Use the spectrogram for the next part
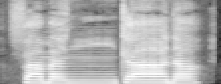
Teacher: کلمت فمن کے آخری میں نون ساکن ہے، پھر حرف الکاف ہے کلمت کانا، کاف حروف الاخفاء میں سے ہے لہذا ہمیں یہ حکم کو غنہ کے ساتھ ادا کرنا ہے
